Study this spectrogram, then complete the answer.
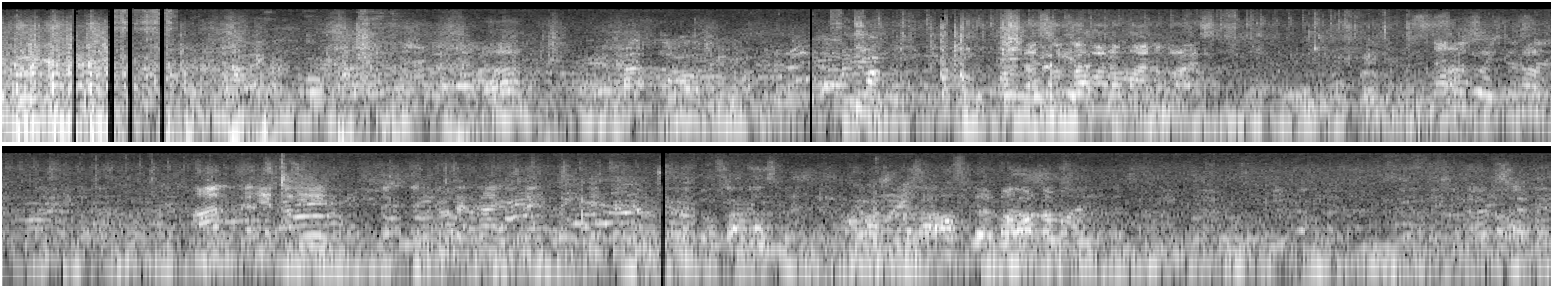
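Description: Men talk casually nearby, outdoors.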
